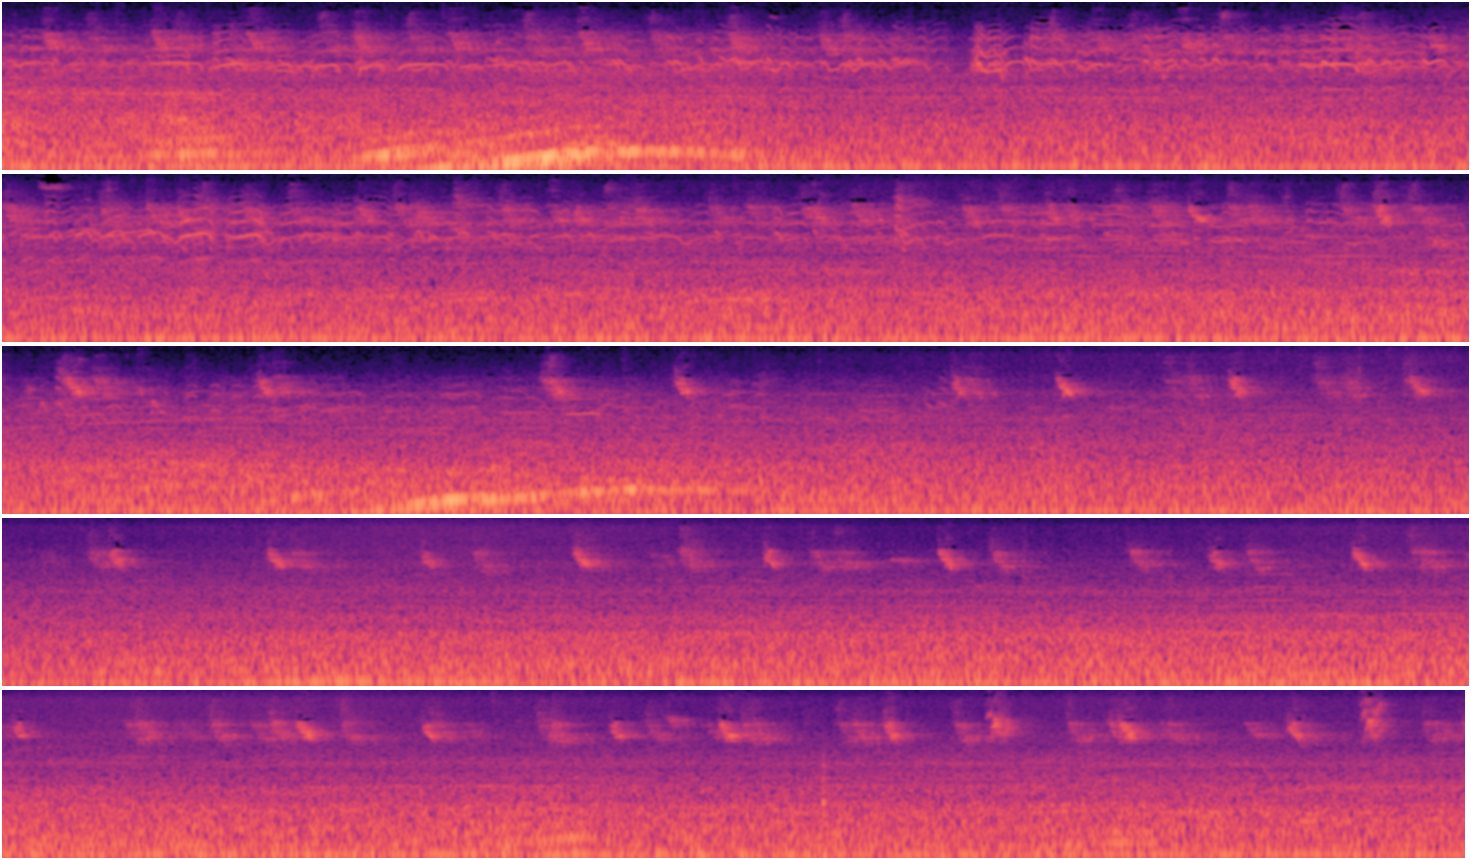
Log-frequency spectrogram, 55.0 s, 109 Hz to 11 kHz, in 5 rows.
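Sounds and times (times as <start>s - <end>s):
distant traffic hum: 0.0s - 54.9s
vehicle passing: 2.6s - 5.8s, 24.1s - 27.4s.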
